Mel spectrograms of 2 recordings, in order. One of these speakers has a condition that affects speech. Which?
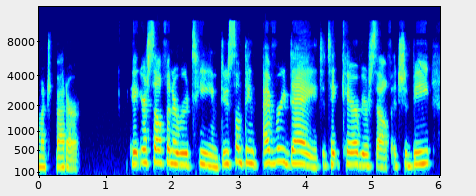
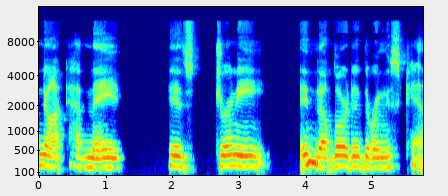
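The second: Friedreich's ataxia; onset age 19; about 40 years since diagnosis.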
